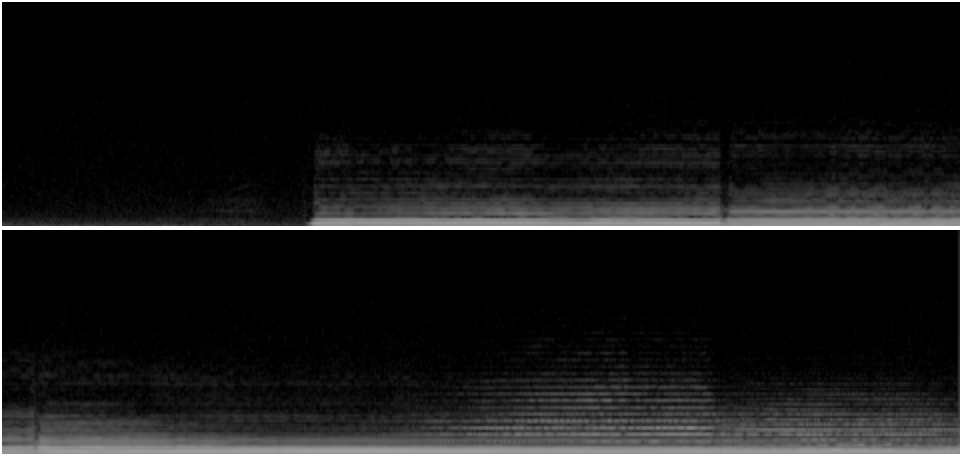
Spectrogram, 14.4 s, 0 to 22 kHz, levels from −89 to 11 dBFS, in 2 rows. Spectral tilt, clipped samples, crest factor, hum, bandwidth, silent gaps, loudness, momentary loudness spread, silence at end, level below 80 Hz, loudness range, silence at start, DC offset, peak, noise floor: -8 dB/octave; under 0.1%; 12 dB; 50 Hz at -75 dBFS; 8 kHz; none; -30 LUFS; 4 LU; 0 s; -68 dBFS; 5 LU; 2.3 s; under 0.1%; -18 dBFS; -66 dBFS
